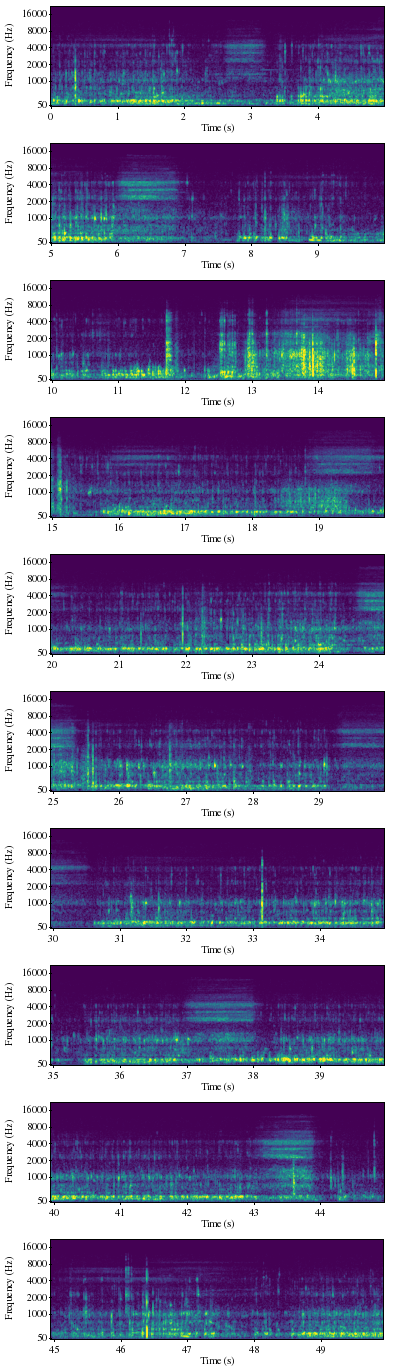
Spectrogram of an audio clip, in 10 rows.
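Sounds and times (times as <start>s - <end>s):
exhaled bubbles rushing: 0.0s - 2.6s, 3.4s - 6.1s, 7.1s - 19.1s, 19.9s - 24.6s, 25.3s - 29.2s, 30.6s - 37.1s, 38.1s - 43.1s, 44.3s - 49.9s
scuba regulator inhale hiss: 2.4s - 3.4s, 6.0s - 7.0s, 15.8s - 16.9s, 18.8s - 20.2s, 24.6s - 25.5s, 29.3s - 30.6s, 36.9s - 38.2s, 43.0s - 44.1s.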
